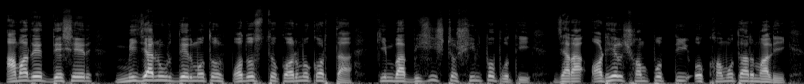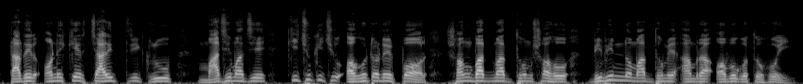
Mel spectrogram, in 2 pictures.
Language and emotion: Bengali, neutral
